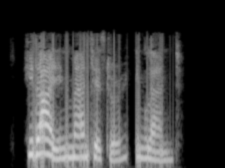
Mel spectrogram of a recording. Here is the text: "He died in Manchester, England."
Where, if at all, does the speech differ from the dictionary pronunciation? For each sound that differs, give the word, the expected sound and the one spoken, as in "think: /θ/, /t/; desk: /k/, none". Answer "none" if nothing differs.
none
